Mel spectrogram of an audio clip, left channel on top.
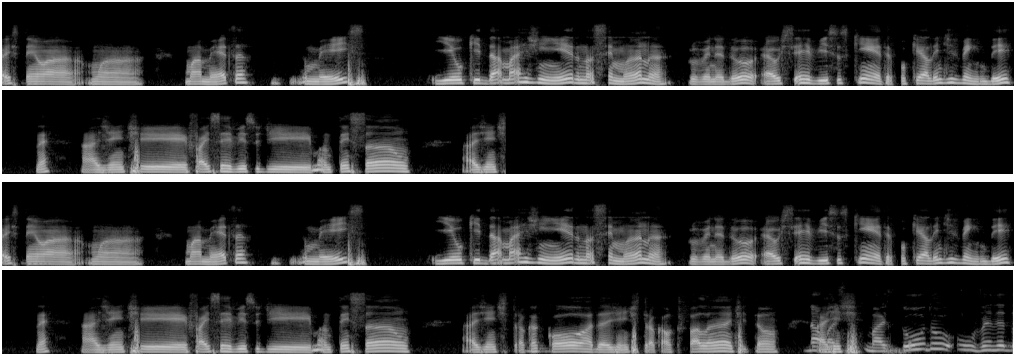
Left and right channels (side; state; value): left; drops out; at 15.2 s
